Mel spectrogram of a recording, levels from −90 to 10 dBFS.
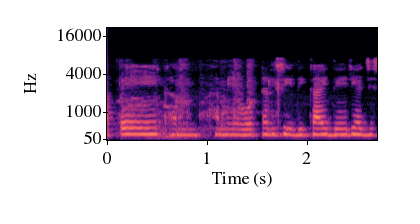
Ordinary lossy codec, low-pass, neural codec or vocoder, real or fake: none; 7.2 kHz; none; real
